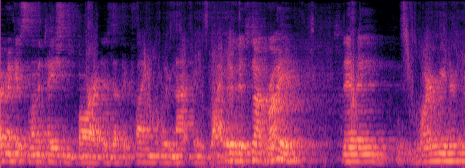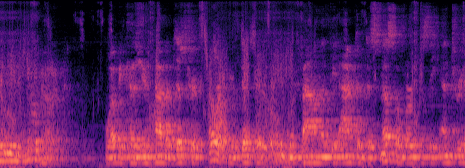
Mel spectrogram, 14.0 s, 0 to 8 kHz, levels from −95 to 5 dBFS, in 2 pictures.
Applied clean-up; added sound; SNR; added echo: neural separator model SepFormer DNS4.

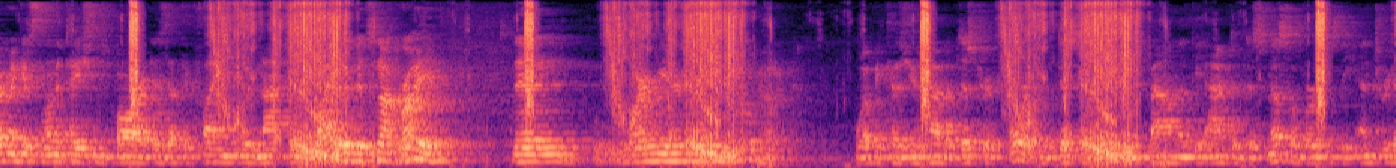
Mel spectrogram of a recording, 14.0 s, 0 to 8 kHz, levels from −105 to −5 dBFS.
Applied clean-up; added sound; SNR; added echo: none; Packing tape, duct tape; 1 dB; reverberation time 0.9 s.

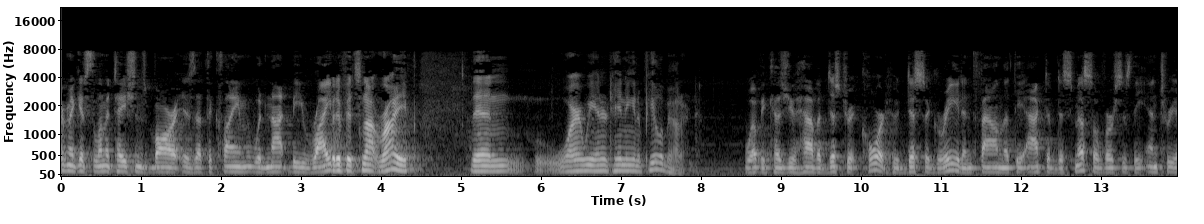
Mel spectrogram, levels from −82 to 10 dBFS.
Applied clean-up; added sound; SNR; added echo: none; none; none; none.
